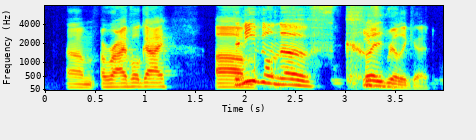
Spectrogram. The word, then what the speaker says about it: Denis Villeneuve: I feel like this is I always pronounce his name wrong. Denis Villeneuve, Arrival guy. Denis Villeneuve he's really good.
